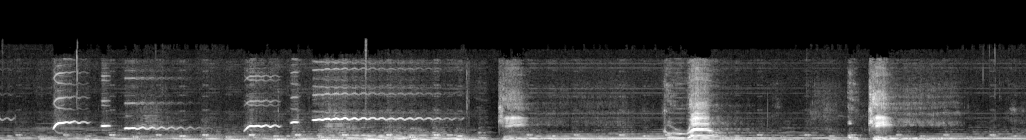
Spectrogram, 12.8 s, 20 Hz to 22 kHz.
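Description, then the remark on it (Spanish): Opening theme music from the 1957 western film Duelo de Titanes: a loud, full orchestral piece with sustained strings and brass, while high whistle-like melodic phrases rise and waver above it throughout, with no talking. “Este es el comienzo de Duelo de Titanes, año 57.”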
